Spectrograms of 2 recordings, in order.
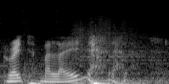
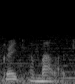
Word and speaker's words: Great Mallet: Is it pronounced Great Malay? Great mallet.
